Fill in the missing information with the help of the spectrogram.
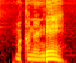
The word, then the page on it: makanande: Yawa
